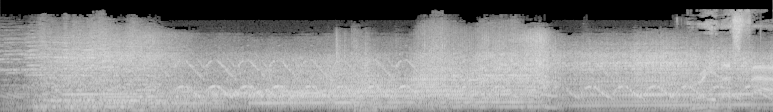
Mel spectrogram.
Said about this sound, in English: This cop here is, like, going fast through parking lots and jumps and stuff. Like, it is a very exciting scene.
